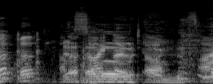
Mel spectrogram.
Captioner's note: laughter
